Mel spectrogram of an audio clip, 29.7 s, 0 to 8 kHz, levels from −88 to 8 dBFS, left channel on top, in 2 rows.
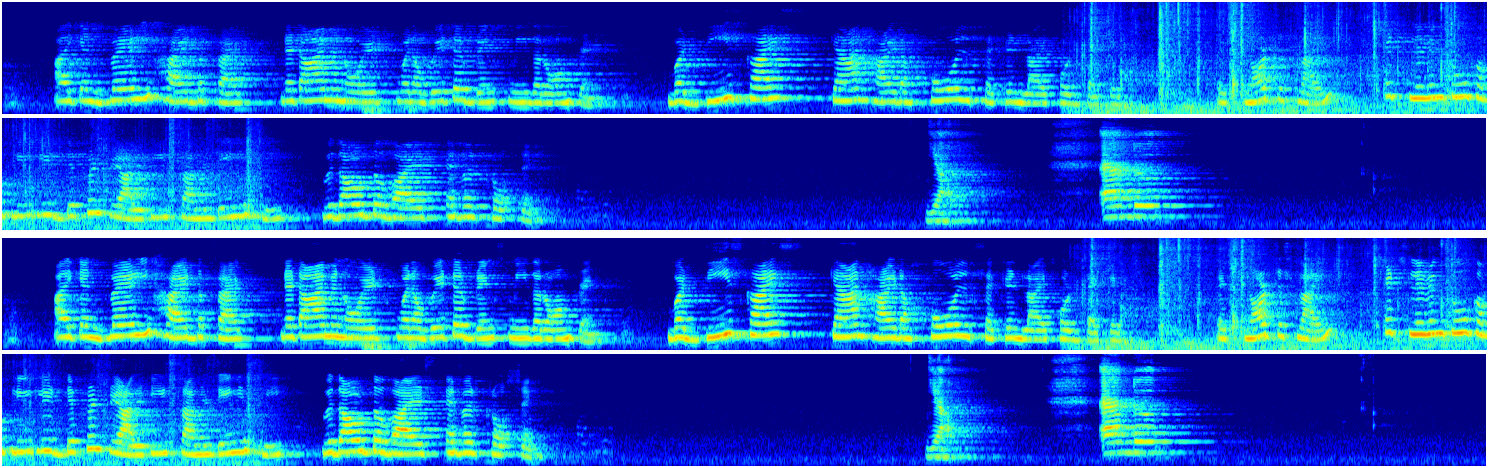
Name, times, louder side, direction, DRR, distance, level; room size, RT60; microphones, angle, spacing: voice 1, 0.5-2.5 2.8-6.0 6.7-7.9 8.3-11.2 12.1-13.3 13.8-17.7 18.1-20.3, right 5 dB, 70° right, 9 dB, 0.4 m, -29 dB
sound 1, 10.6-17.5, left 1 dB, 25° left, 1.2 m, -45 dB
voice 2, 24.1-24.4 25.3-26.5, right 4 dB, 45° right, 2 dB, 1.6 m, -31 dB
21.0 x 15.5 x 4.4 m, 1.2 s
head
